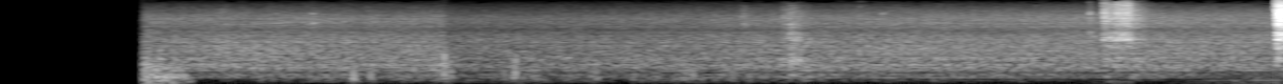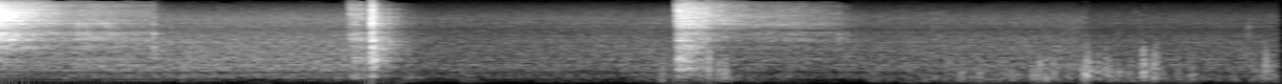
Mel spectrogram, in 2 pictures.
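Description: Pneumatic pop-rivet gun setting rivets into the sheet-metal wall: four short, sharp hisses of air within about three seconds, over a steady background hiss.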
